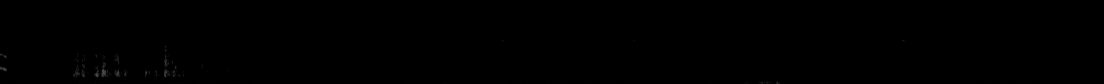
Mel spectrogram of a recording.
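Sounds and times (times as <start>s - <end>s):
faint high bird chirps: 0.0s - 0.6s, 3.4s - 3.8s, 8.8s - 9.2s.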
